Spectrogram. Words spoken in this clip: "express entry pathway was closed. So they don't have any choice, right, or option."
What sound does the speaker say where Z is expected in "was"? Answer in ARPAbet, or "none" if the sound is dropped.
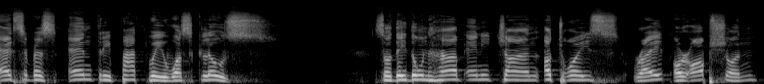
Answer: S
